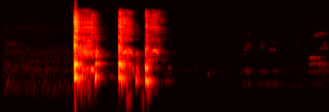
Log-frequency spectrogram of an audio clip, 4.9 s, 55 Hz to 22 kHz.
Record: cough_length: 4.9 s
cough_amplitude: 32768
cough_signal_mean_std_ratio: 0.24
survey_phase: beta (2021-08-13 to 2022-03-07)
age: 45-64
gender: Female
wearing_mask: 'No'
symptom_runny_or_blocked_nose: true
symptom_sore_throat: true
symptom_fatigue: true
symptom_headache: true
symptom_onset: 1 day
smoker_status: Never smoked
respiratory_condition_asthma: false
respiratory_condition_other: false
recruitment_source: Test and Trace
submission_delay: 1 day
covid_test_result: Positive
covid_test_method: RT-qPCR
covid_ct_value: 24.4
covid_ct_gene: N gene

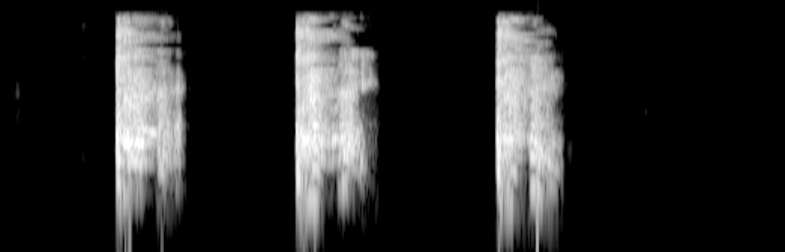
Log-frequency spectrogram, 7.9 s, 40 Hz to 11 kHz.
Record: three_cough_length: 7.9 s
three_cough_amplitude: 30803
three_cough_signal_mean_std_ratio: 0.35
survey_phase: beta (2021-08-13 to 2022-03-07)
age: 45-64
gender: Male
wearing_mask: 'No'
symptom_runny_or_blocked_nose: true
symptom_sore_throat: true
symptom_diarrhoea: true
symptom_fatigue: true
symptom_fever_high_temperature: true
symptom_headache: true
symptom_onset: 4 days
smoker_status: Current smoker (1 to 10 cigarettes per day)
respiratory_condition_asthma: false
respiratory_condition_other: false
recruitment_source: Test and Trace
submission_delay: 2 days
covid_test_result: Positive
covid_test_method: ePCR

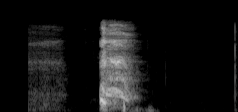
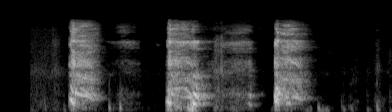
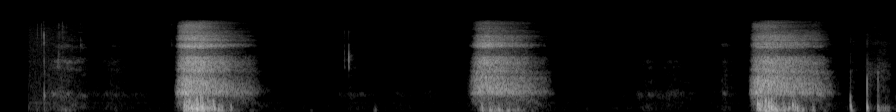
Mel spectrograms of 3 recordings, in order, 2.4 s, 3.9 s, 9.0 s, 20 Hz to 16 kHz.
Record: cough_length: 2.4 s
cough_amplitude: 31387
cough_signal_mean_std_ratio: 0.28
three_cough_length: 3.9 s
three_cough_amplitude: 30464
three_cough_signal_mean_std_ratio: 0.39
exhalation_length: 9.0 s
exhalation_amplitude: 16150
exhalation_signal_mean_std_ratio: 0.33
survey_phase: beta (2021-08-13 to 2022-03-07)
age: 18-44
gender: Female
wearing_mask: 'No'
symptom_sore_throat: true
smoker_status: Never smoked
respiratory_condition_asthma: false
respiratory_condition_other: false
recruitment_source: REACT
submission_delay: 2 days
covid_test_result: Negative
covid_test_method: RT-qPCR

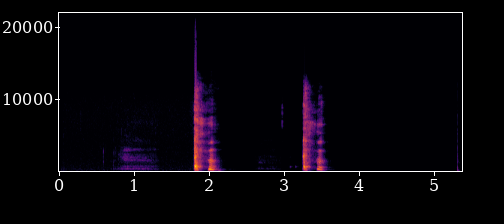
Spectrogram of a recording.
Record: three_cough_length: 5.4 s
three_cough_amplitude: 32768
three_cough_signal_mean_std_ratio: 0.15
survey_phase: beta (2021-08-13 to 2022-03-07)
age: 65+
gender: Female
wearing_mask: 'No'
symptom_none: true
smoker_status: Ex-smoker
respiratory_condition_asthma: false
respiratory_condition_other: false
recruitment_source: REACT
submission_delay: 2 days
covid_test_result: Negative
covid_test_method: RT-qPCR
influenza_a_test_result: Negative
influenza_b_test_result: Negative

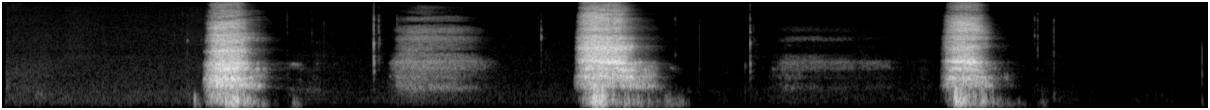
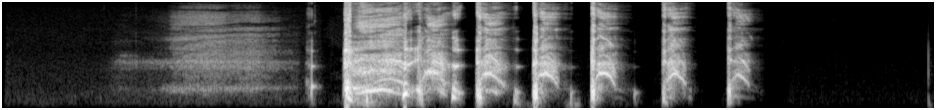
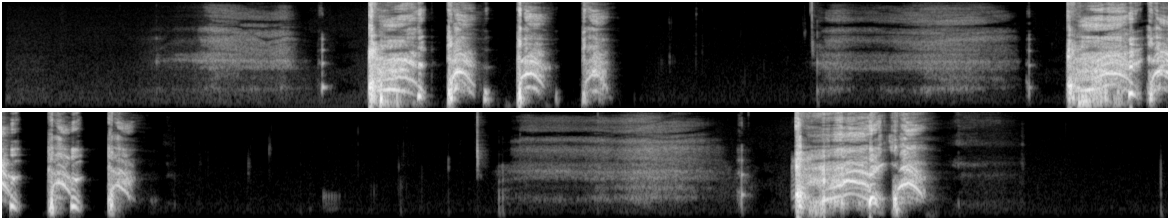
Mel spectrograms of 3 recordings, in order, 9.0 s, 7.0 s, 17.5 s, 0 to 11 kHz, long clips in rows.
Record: exhalation_length: 9.0 s
exhalation_amplitude: 30323
exhalation_signal_mean_std_ratio: 0.27
cough_length: 7.0 s
cough_amplitude: 32768
cough_signal_mean_std_ratio: 0.38
three_cough_length: 17.5 s
three_cough_amplitude: 32768
three_cough_signal_mean_std_ratio: 0.32
survey_phase: beta (2021-08-13 to 2022-03-07)
age: 18-44
gender: Male
wearing_mask: 'No'
symptom_cough_any: true
symptom_runny_or_blocked_nose: true
symptom_shortness_of_breath: true
symptom_sore_throat: true
symptom_fatigue: true
symptom_headache: true
symptom_change_to_sense_of_smell_or_taste: true
symptom_onset: 3 days
smoker_status: Never smoked
respiratory_condition_asthma: true
respiratory_condition_other: false
recruitment_source: Test and Trace
submission_delay: 2 days
covid_test_result: Positive
covid_test_method: RT-qPCR
covid_ct_value: 12.9
covid_ct_gene: ORF1ab gene
covid_ct_mean: 13.3
covid_viral_load: 43000000 copies/ml
covid_viral_load_category: High viral load (>1M copies/ml)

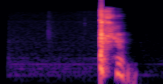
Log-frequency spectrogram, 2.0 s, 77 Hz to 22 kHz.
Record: cough_length: 2.0 s
cough_amplitude: 32768
cough_signal_mean_std_ratio: 0.24
survey_phase: beta (2021-08-13 to 2022-03-07)
age: 18-44
gender: Male
wearing_mask: 'No'
symptom_none: true
smoker_status: Current smoker (1 to 10 cigarettes per day)
respiratory_condition_asthma: false
respiratory_condition_other: false
recruitment_source: REACT
submission_delay: 1 day
covid_test_result: Negative
covid_test_method: RT-qPCR
influenza_a_test_result: Negative
influenza_b_test_result: Negative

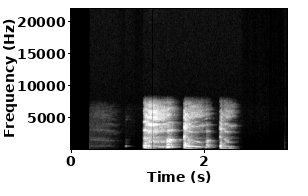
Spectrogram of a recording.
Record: three_cough_length: 3.2 s
three_cough_amplitude: 18118
three_cough_signal_mean_std_ratio: 0.39
survey_phase: beta (2021-08-13 to 2022-03-07)
age: 18-44
gender: Female
wearing_mask: 'No'
symptom_cough_any: true
symptom_runny_or_blocked_nose: true
symptom_shortness_of_breath: true
symptom_sore_throat: true
symptom_fatigue: true
symptom_headache: true
symptom_change_to_sense_of_smell_or_taste: true
symptom_loss_of_taste: true
symptom_other: true
symptom_onset: 2 days
smoker_status: Never smoked
respiratory_condition_asthma: false
respiratory_condition_other: true
recruitment_source: Test and Trace
submission_delay: 2 days
covid_test_result: Positive
covid_test_method: RT-qPCR
covid_ct_value: 20.7
covid_ct_gene: N gene
covid_ct_mean: 20.8
covid_viral_load: 150000 copies/ml
covid_viral_load_category: Low viral load (10K-1M copies/ml)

